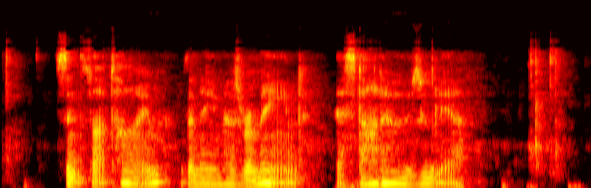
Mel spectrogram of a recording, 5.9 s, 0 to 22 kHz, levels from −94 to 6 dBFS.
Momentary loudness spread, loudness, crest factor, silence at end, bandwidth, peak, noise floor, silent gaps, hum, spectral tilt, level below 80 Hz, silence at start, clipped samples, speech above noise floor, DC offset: 17 LU; -24 LUFS; 20 dB; 0.2 s; 9.2 kHz; -4 dBFS; -51 dBFS; none; none; -4 dB/octave; -48 dBFS; 0.05 s; under 0.1%; 27 dB; under 0.1%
